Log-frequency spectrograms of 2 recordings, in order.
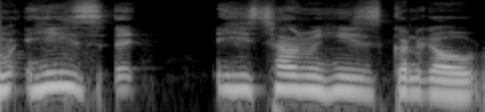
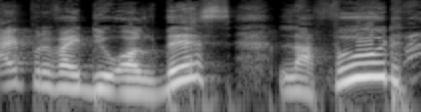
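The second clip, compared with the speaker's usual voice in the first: very loud, put-on Mexican accent; 3 semitones higher, 10 dB louder than usual. Improvising a scene as a man who calls himself the provider, in a Mexican accent. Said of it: "But with a Mexican accent".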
